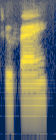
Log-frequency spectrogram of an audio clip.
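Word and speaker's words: étouffée: and that's how you say it, etouffee.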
